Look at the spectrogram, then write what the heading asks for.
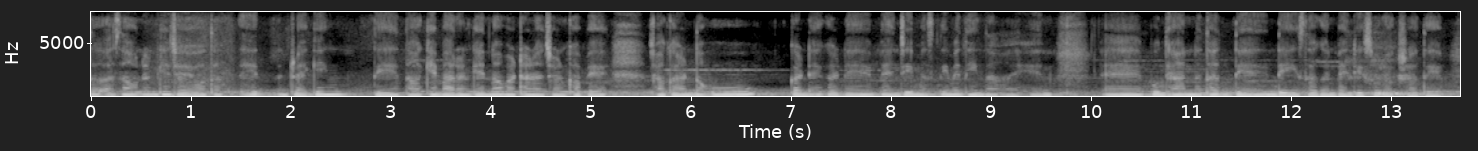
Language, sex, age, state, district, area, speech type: Sindhi, female, 30-45, Delhi, South Delhi, urban, spontaneous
